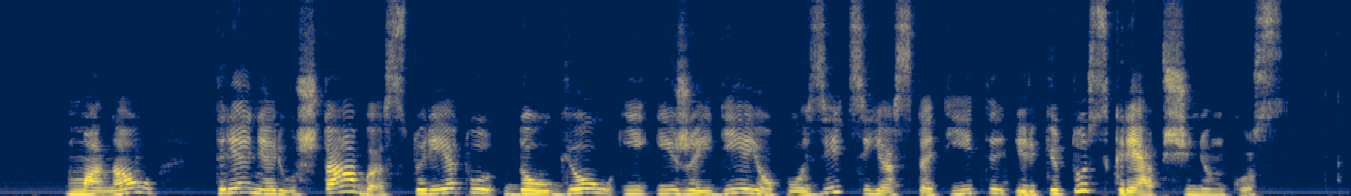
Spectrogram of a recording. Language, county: Lithuanian, Panevėžys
